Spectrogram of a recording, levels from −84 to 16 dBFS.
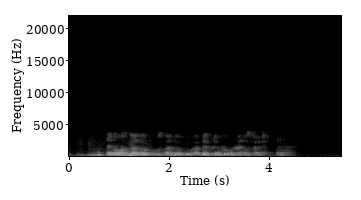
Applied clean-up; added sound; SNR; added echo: neural separator model SepFormer DNS4.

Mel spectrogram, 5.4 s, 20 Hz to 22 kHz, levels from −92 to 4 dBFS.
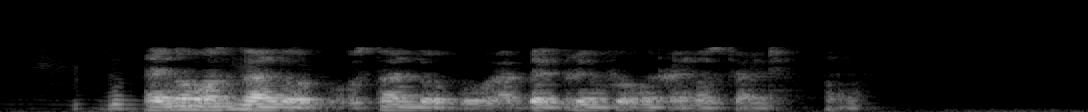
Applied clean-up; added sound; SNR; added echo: neural mask model DeepFilterNet 3.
